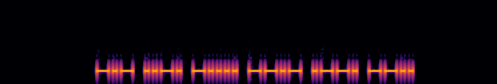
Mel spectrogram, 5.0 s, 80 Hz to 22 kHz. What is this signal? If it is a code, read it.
Morse code, heard as a keyed tone, about 32 wpm, 700 Hz. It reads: KF6QPZ
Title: USA Call Signs - 6 Characters - Repeated 3x - 30wpm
